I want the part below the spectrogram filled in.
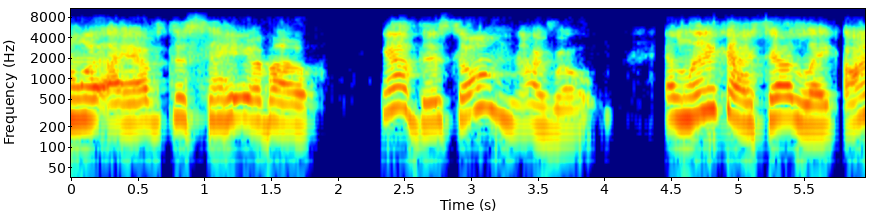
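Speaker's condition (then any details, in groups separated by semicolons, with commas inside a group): Cerebellar ataxia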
